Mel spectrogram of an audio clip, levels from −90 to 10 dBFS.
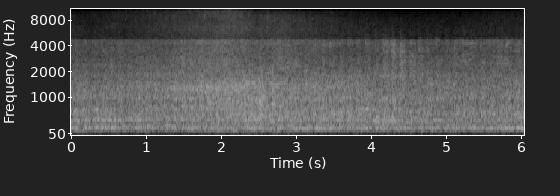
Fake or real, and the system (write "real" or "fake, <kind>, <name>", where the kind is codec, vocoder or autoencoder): fake, vocoder, Vocos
